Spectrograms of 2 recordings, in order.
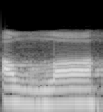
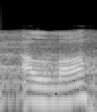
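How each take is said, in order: First: The L is heavy and thick. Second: The L is thin and light. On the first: The speaker calls it right. "tapi Allah, lam yang mufakham" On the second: The speaker calls it wrong. "bukan naam tarkik Allah"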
